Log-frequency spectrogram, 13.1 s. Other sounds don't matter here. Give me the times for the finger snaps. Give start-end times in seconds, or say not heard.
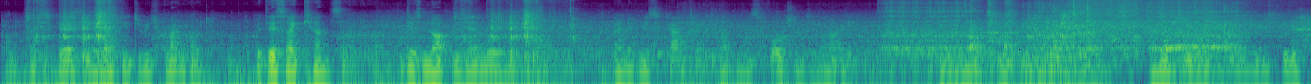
not heard.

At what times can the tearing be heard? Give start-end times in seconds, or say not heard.
0.2-1.2, 4.5-5.8, 10.1-10.9.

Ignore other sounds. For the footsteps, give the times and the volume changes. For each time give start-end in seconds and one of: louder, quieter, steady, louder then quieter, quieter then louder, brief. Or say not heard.
not heard.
